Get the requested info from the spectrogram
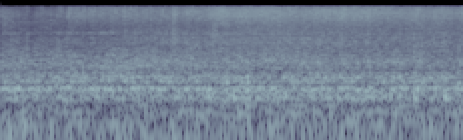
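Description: Hot butter and brown-sugar syrup, with cream just stirred in, hissing and sizzling in a saucepan while a wooden spoon stirs it.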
